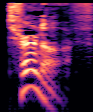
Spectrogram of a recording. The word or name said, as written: turnoff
